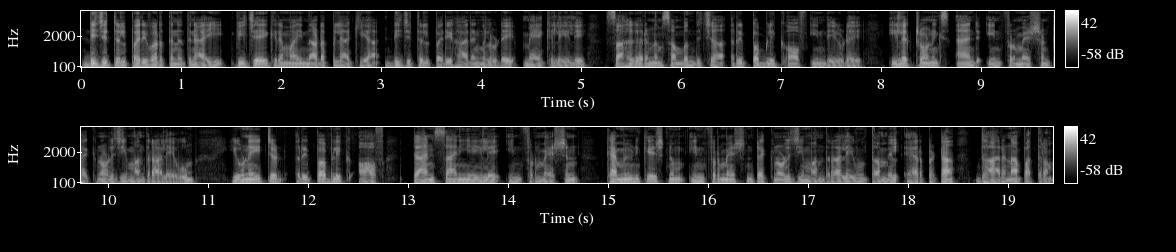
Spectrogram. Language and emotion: Malayalam, neutral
